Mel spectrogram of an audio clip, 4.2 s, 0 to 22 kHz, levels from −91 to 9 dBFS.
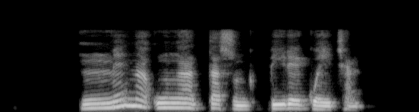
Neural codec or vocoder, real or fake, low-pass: codec, 16 kHz in and 24 kHz out, 1 kbps, XY-Tokenizer; fake; 7.2 kHz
